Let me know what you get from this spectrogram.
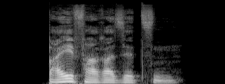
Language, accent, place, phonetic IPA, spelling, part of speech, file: German, Germany, Berlin, [ˈbaɪ̯faːʁɐˌzɪt͡sn̩], Beifahrersitzen, noun, De-Beifahrersitzen.ogg
- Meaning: dative plural of Beifahrersitz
